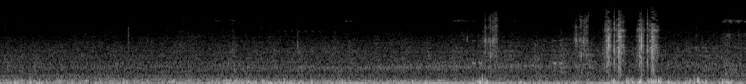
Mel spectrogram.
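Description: Steam locomotive moving slowly in the distance: a steady low rumble, with a run of five short sharp bursts about five seconds in.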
